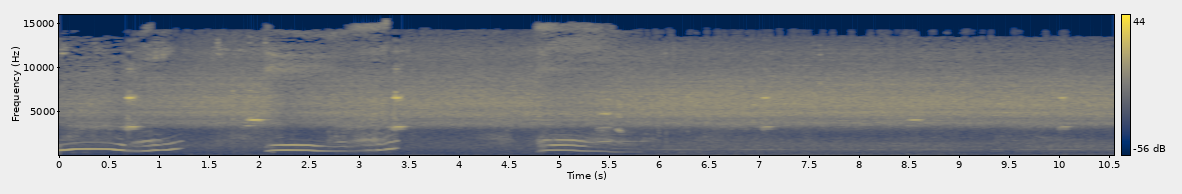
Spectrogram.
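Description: A young child's high voice calling out in three drawn-out cries that swoop up and down in pitch during the first half, as he plays on a swing; after that only a faint steady hiss remains.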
